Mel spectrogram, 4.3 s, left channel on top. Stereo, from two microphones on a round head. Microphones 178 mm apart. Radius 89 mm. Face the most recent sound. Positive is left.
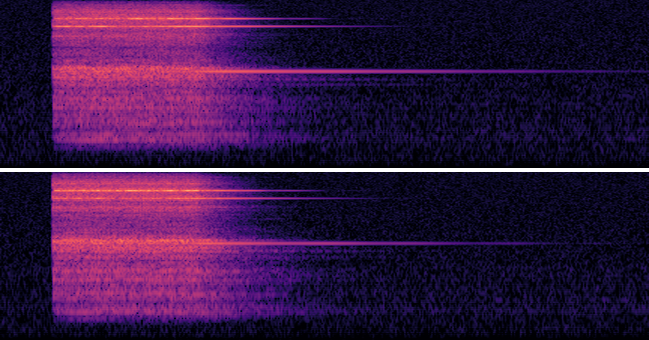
turn(degrees=-30)  # may be behind; listen again after turning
